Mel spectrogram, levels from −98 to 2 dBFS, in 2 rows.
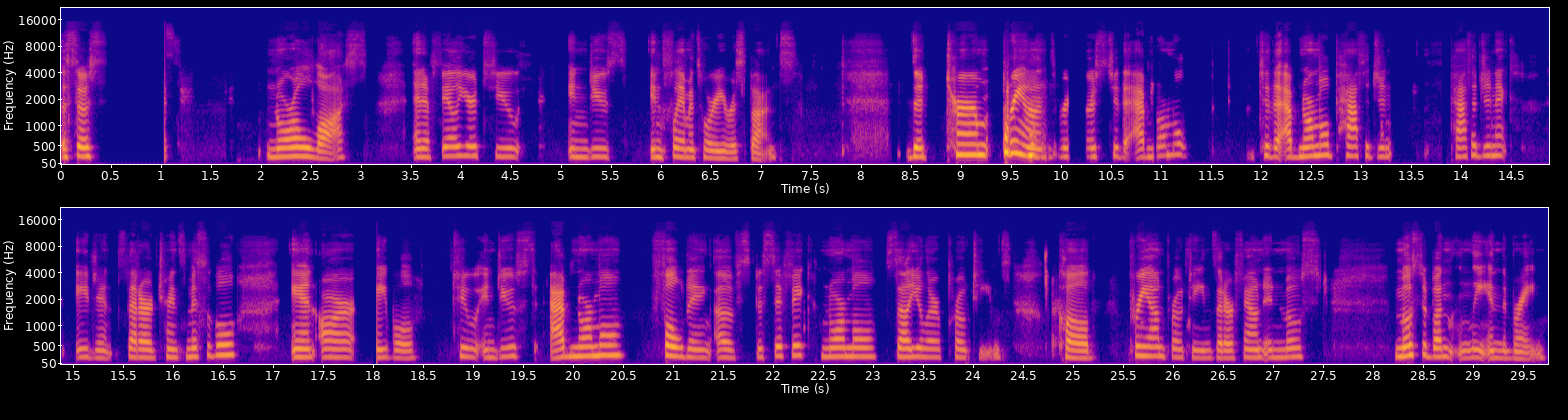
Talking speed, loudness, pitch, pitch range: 105 wpm, -26 LUFS, 220 Hz, 205-245 Hz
